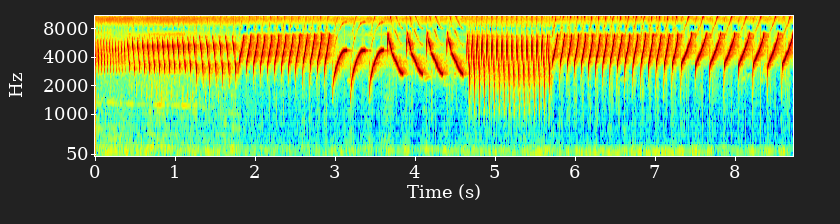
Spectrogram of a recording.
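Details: Canary tutor song for juvenile canaries and birds that have stopped singing. Dense high buzzy trills are broken by swooping whistled notes, then a long run of fast, evenly repeated chips.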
